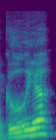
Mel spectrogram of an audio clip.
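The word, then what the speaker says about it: Giulia: Drew Barrymore played Julia it's Julia with a G not a j okay she's from New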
